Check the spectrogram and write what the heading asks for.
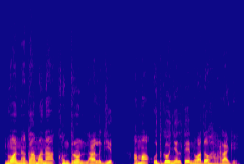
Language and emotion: Santali, happy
